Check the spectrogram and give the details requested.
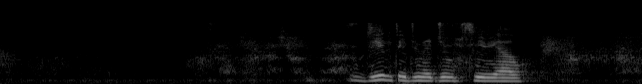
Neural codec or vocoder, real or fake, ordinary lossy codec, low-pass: codec, 16 kHz, 1.1 kbps, Voila-Tokenizer; fake; MP3, 64 kbps; 7.2 kHz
